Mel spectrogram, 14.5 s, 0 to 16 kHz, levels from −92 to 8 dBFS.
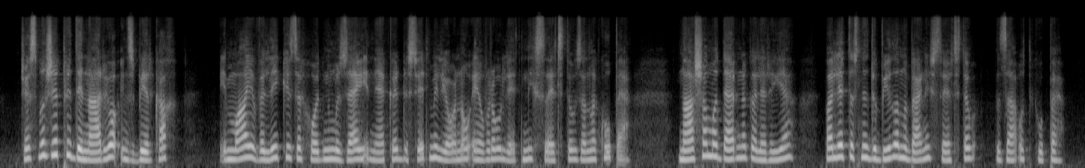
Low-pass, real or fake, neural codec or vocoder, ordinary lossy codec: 10.8 kHz; fake; codec, 16 kHz in and 24 kHz out, 0.6 kbps, FocalCodec, streaming, 4096 codes; Opus, 64 kbps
